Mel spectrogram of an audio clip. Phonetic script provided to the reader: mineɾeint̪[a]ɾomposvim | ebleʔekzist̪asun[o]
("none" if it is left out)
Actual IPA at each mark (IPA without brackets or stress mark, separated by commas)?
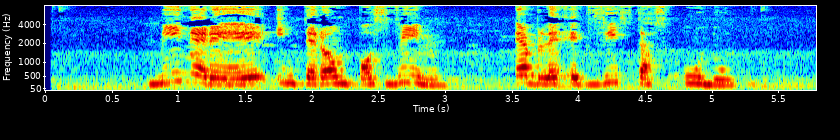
e, u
